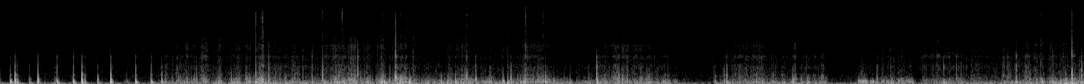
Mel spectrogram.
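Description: Long acrylic nails tap and scratch the top edge and surface of a round solid cork trivet held edge-on. A quick run of dull, muffled taps opens the clip, then gives way to steady low, scratchy rubbing with brief pauses. The sound stays deep and soft, with almost no bright content.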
